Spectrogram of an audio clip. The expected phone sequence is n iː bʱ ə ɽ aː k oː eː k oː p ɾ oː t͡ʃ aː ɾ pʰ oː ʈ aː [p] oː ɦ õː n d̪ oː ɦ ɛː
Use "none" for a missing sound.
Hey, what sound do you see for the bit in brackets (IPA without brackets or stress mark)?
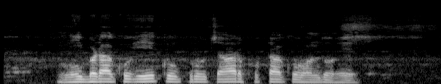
k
